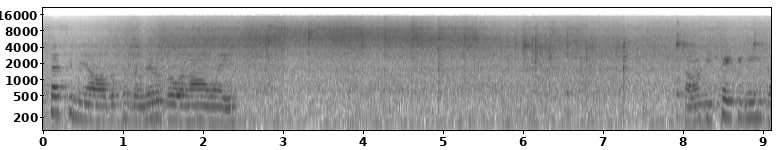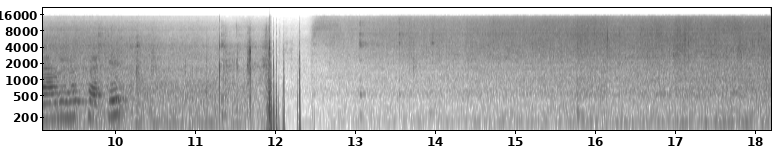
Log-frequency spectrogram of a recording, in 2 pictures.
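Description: Metal tongs scrape and clink against a pan.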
